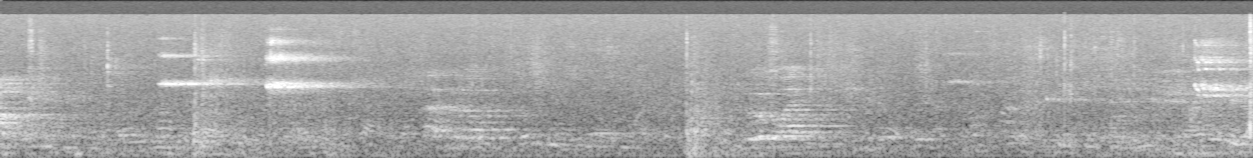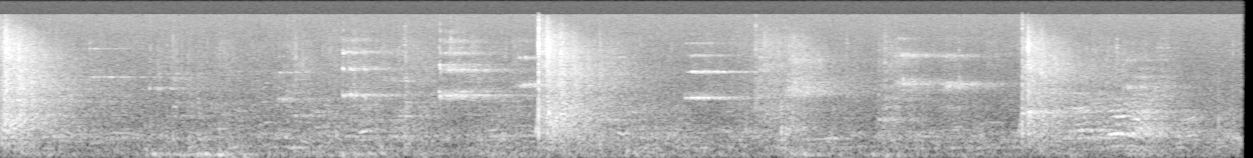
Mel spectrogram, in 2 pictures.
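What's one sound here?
Sneakers squeak on a court floor in a large echoing hall.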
